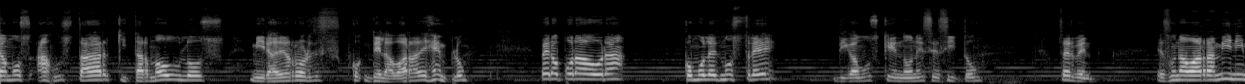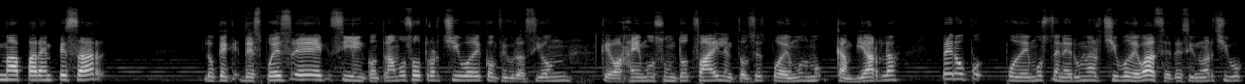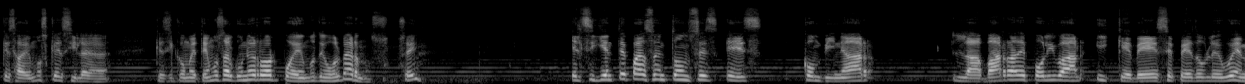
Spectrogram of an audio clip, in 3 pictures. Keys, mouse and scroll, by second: 9.2 super+0, 30.2 super+7.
